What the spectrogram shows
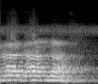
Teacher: तो काखा गाघा अंगा का, इन सभी वर्णों का उच्चारण स्थान क्या है? कंठ है। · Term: का वर्ग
